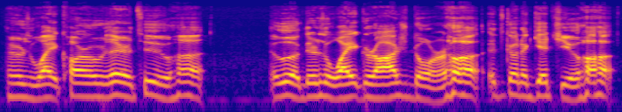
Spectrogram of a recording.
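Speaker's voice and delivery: high, loud taunting voice with laughs; mocking grandma. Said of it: "She's like".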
